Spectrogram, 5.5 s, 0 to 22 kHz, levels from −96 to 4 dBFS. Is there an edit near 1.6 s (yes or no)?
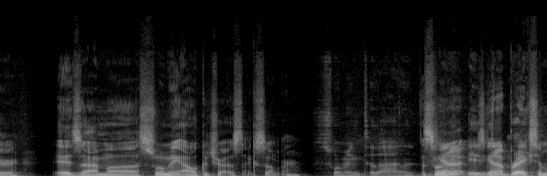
no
